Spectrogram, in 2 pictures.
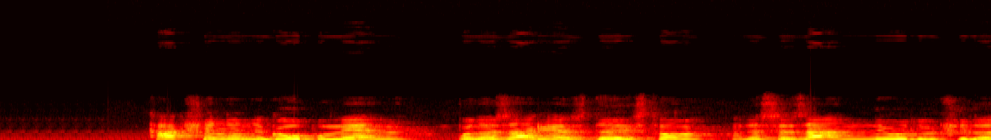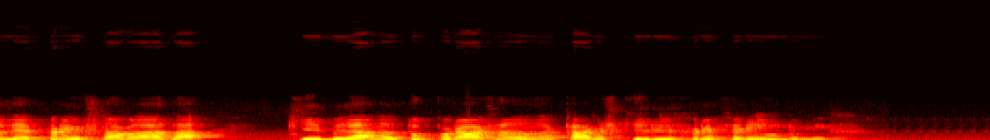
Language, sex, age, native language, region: Slovenian, male, 18-29, Slovenian, Gorenjska region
